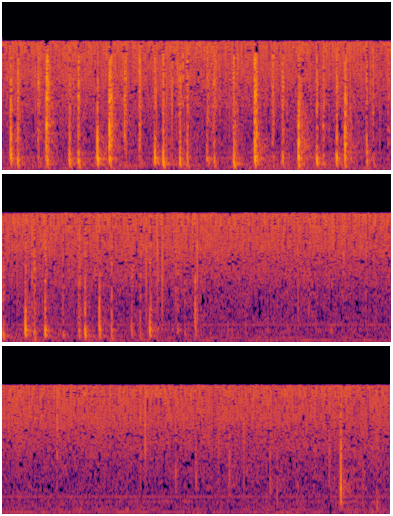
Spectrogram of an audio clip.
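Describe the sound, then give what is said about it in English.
Horses, including Pinto, a Mustang, clip-clop up mountain trails in a quick, uneven rhythm of sharp clacks. The hoofbeats thin out to occasional single beats over a steady background hiss. No one speaks. “Riding up these mountain trails isn't any too easy on these horses”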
